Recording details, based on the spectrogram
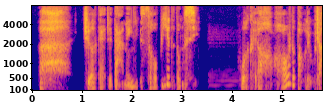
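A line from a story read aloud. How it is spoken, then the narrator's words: Delighted murmur. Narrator (Chinese): 黑龙如获至宝的…喃喃道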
